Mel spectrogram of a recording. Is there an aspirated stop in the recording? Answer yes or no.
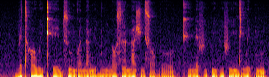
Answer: yes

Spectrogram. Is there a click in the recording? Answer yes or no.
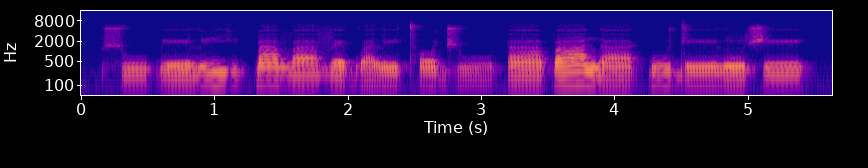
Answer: no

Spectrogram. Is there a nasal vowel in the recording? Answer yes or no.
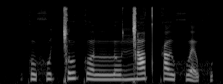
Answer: no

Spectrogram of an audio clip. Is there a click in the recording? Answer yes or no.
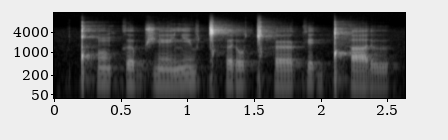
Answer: yes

